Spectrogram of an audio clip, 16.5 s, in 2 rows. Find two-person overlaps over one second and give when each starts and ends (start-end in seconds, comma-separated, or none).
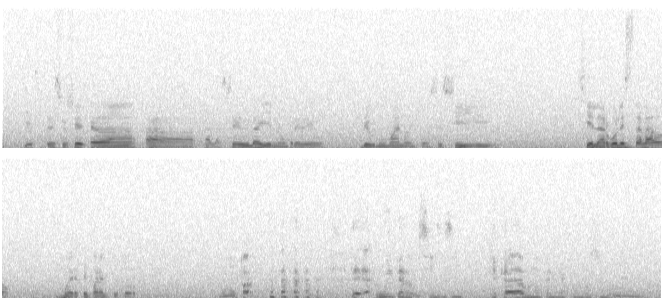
none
